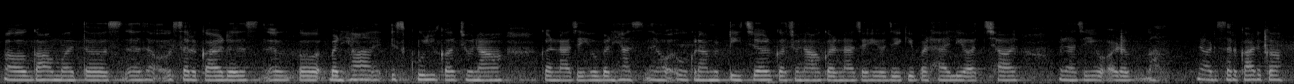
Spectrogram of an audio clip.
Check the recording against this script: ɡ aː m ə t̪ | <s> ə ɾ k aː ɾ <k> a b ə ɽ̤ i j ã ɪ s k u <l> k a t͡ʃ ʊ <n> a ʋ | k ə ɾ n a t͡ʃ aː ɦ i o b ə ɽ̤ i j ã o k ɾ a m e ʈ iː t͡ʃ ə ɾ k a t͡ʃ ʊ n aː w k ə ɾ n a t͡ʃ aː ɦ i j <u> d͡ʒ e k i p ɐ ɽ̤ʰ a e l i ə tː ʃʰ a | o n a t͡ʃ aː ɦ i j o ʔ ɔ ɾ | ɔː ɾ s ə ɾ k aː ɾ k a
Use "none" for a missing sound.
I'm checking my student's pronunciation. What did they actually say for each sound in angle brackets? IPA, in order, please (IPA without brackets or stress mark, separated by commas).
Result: s, k, l, n, o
